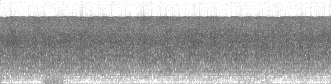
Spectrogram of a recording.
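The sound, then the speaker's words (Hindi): A crowd claps loudly and steadily for the whole stretch, a dense, unbroken wash of many hands with no voices standing out. “और जोरदार ताली, कितना मक्खन खिलाया दीदी जी ने, तो ताली में तो दम होना चाहिए ना।”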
